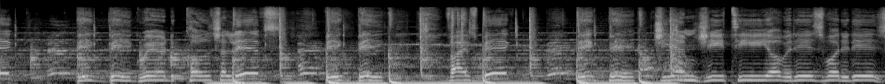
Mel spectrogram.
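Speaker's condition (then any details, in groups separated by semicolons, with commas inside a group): No condition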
